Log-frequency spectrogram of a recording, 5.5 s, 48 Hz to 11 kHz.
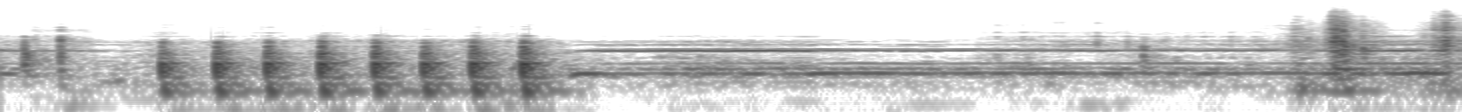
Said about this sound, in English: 763 was a white single-frame house badly in need of repairs. The shades were drawn, but a dim light inside indicated someone was at home. Want to knock? Sure.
